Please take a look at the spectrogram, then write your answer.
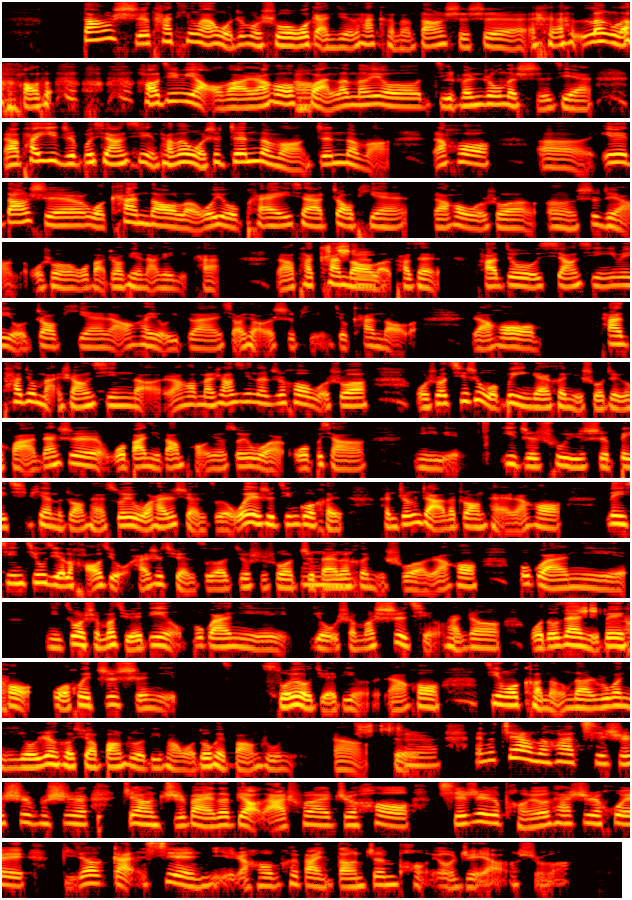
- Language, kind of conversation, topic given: Chinese, podcast, 你怎么看待委婉和直白的说话方式？
- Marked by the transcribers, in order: other background noise; laugh; laughing while speaking: "愣了好"; lip smack; other noise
